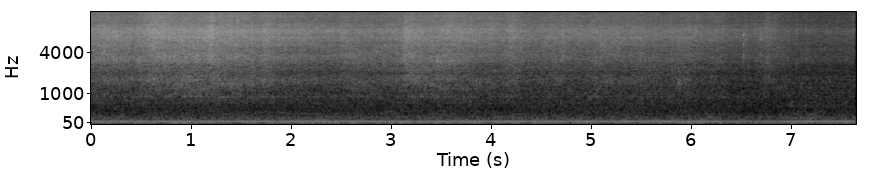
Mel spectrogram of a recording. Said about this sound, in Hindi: और ये कश्मीरी लाल मिर्च और केचप, इसको तकरीबन हम 2 से 3 मिनट के लिए भून लेंगे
